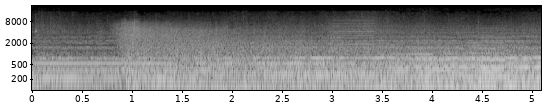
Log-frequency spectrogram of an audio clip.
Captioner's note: thunder rumbles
